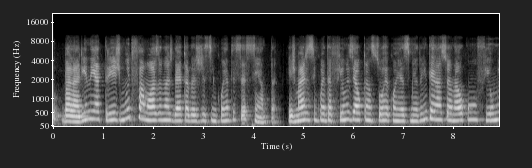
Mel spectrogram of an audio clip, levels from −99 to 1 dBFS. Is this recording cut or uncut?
cut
